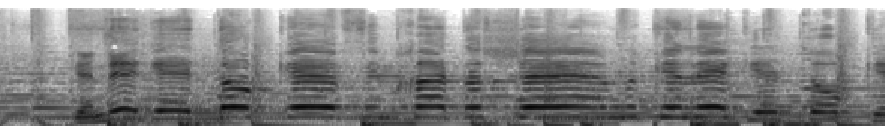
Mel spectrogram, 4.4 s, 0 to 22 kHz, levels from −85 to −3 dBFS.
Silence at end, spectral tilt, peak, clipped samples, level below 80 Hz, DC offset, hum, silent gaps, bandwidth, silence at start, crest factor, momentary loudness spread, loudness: 0 s; -4.5 dB/octave; 0 dBFS; under 0.1%; -28 dBFS; under 0.1%; none; none; 16.5 kHz; 0 s; 14 dB; 6 LU; -13 LUFS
